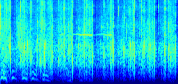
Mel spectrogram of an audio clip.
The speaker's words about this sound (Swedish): Och i den här lokalen, i denna brölsamling som ser ut som en VSK-match på borta, så sitter det alltså våra högsta chefer, så kan ni ge en applåd så vi får förlängt kontrakt.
